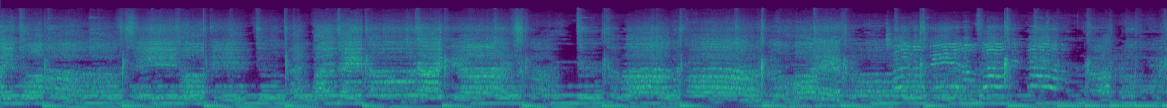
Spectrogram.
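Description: A roomful of people singing a song together in chorus, accompanied by a strummed acoustic guitar.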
